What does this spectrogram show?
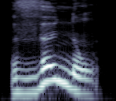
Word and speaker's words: venons: Nous venons. Okay? O-N-S, classical ending for nous. Okay? Final S not pronounced. So O-N, on, venons, venons.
